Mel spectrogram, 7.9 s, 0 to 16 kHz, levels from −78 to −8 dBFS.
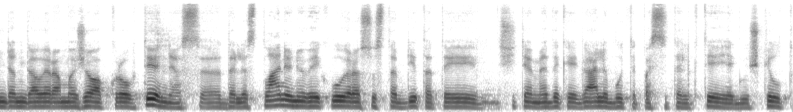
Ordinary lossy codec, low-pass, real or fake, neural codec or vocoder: MP3, 64 kbps; 14.4 kHz; fake; autoencoder, 48 kHz, 32 numbers a frame, DAC-VAE, trained on Japanese speech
